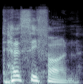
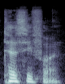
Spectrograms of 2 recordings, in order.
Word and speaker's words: Ctesiphon: Uh T- uh Ctesiphon. Ctesiphon. Okay? So, Ctesiphon in uh So, the C apparently is not uh silent.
